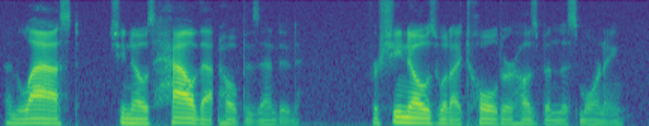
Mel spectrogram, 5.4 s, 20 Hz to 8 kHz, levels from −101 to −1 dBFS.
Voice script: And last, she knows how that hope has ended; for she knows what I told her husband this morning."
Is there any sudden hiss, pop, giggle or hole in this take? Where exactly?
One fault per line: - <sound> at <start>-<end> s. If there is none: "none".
- dropout at 1.8-1.8 s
